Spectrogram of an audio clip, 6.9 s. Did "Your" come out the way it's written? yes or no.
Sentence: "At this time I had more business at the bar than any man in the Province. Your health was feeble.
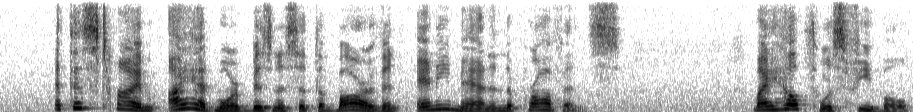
no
